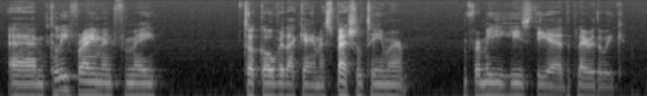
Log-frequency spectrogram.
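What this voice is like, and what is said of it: Irish Cavan accent. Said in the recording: “you butchered Detroit ... it's the Cavan accent”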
